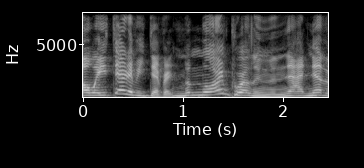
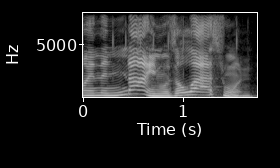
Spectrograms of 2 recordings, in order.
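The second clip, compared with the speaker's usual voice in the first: usual speaking voice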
